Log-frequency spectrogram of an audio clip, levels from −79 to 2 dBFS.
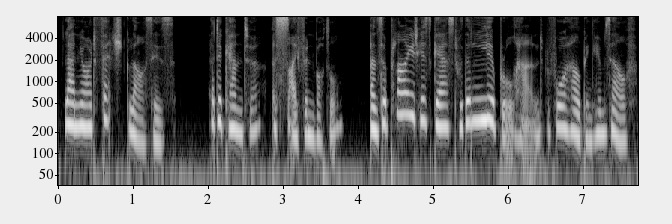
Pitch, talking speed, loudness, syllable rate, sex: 220 Hz, 145 wpm, -18 LUFS, 5.0 syllables/s, female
